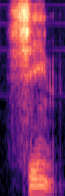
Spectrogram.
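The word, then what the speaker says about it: scene: Saint मतलब गंध एस सी ई एन ई सीन सीन मतलब दृश्य एस आई एन सी साइंस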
